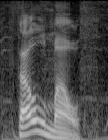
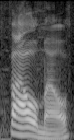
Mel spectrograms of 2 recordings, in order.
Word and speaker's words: Falmouth: hyperborea Falmouth Falmouth foul fell mouth fell mouth not foul mouth the foul mouth hyperboreal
